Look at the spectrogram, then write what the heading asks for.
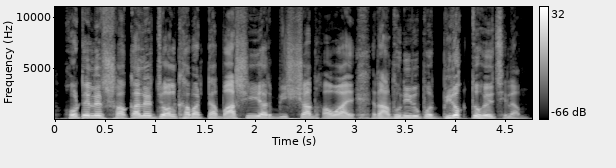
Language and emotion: Bengali, angry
